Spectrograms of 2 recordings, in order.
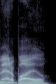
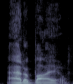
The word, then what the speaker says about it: Adebayo: How do you pronounce Bam's last name? Bam Adebayo. Adebayo.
